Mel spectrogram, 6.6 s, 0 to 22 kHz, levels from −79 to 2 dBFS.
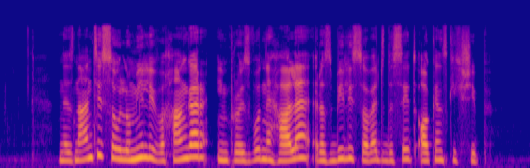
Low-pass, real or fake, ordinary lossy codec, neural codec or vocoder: none; real; none; none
